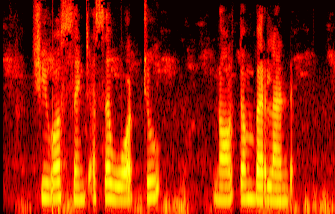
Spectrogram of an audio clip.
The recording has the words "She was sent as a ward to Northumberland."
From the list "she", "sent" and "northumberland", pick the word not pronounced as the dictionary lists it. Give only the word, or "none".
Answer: northumberland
